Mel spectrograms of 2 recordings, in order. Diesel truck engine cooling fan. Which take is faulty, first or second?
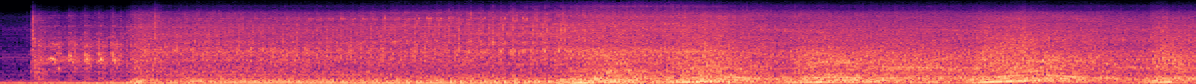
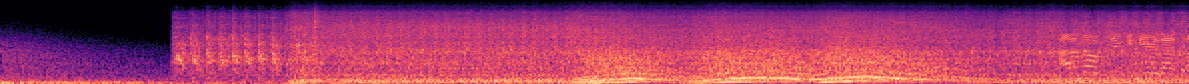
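first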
